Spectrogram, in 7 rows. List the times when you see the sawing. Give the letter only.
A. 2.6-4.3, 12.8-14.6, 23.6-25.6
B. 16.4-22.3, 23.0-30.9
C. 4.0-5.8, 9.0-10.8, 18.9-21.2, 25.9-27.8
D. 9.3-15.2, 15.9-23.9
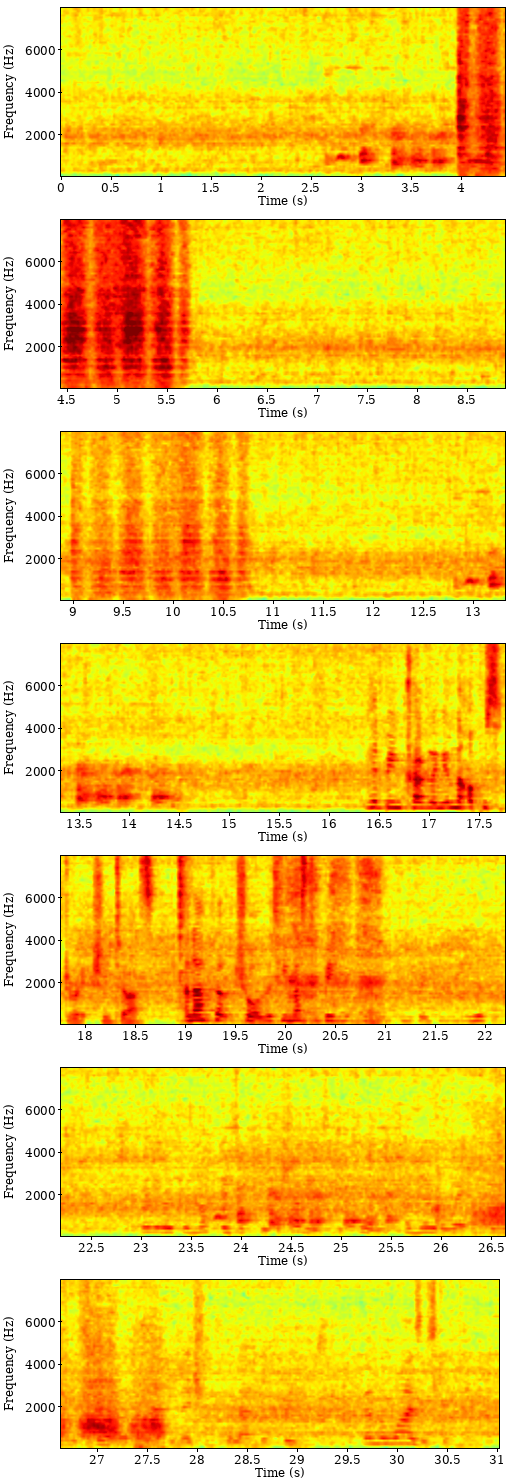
C.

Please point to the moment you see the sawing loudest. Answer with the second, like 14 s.
5 s.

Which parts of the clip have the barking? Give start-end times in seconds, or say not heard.
2.6-4.3, 12.8-14.6, 23.6-25.6.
